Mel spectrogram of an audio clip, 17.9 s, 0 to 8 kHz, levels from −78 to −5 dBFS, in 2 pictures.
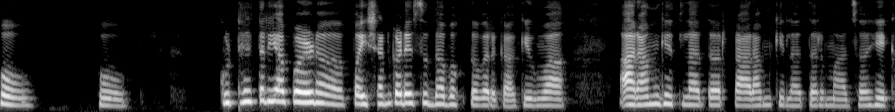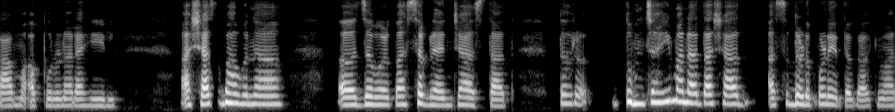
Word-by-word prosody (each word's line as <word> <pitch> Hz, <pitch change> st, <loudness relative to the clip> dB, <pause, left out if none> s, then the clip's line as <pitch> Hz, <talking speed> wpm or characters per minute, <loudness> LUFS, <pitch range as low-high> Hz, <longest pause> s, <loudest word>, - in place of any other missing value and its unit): हो, 230 Hz, -3 st, +5 dB, 0.9 s
हो. 190 Hz, -, -2 dB, 1.1 s
कुठेतरी 290 Hz, +4 st, +3 dB
आपण 275 Hz, -1 st, +7 dB
अ, 225 Hz, -5 st, +1 dB
पैशांकडे 235 Hz, +3 st, +3 dB
सुद्धा 240 Hz, -3 st, -1 dB
बघतो 195 Hz, -2 st, -5 dB
बरं 190 Hz, -2 st, -2 dB
का. 160 Hz, -1 st, -4 dB
किंवा 185 Hz, -1 st, -3 dB, 0.7 s
आराम 210 Hz, +2 st, +2 dB
घेतला 220 Hz, -3 st, -3 dB
तर, 195 Hz, -1 st, -2 dB
प्राराम 185 Hz, +1 st, -3 dB
केला 185 Hz, -3 st, -9 dB
तर, 180 Hz, 0 st, -5 dB
माझं 175 Hz, +1 st, -6 dB
हे 190 Hz, -, 0 dB
काम 180 Hz, +1 st, -3 dB
अपूर्ण 175 Hz, +1 st, -5 dB
राहील. 175 Hz, -1 st, -6 dB, 0.8 s
अशाच 220 Hz, +3 st, +4 dB
भावना 230 Hz, -3 st, +3 dB, 0.7 s
अ, 200 Hz, 0 st, +4 dB
जवळपास 215 Hz, 0 st, +3 dB
सगळ्यांच्या 200 Hz, -3 st, 0 dB
असतात. 185 Hz, -3 st, -2 dB, 0.6 s
तर 235 Hz, -1 st, -3 dB, 0.4 s
तुमच्याही 270 Hz, +3 st, +5 dB
मनात 260 Hz, -6 st, +3 dB
अशा 235 Hz, -1 st, +2 dB, 0.4 s
असं 190 Hz, +4 st, -2 dB
दडपण 225 Hz, 0 st, 0 dB
येतं 190 Hz, -5 st, -3 dB
का 165 Hz, -2 st, -5 dB
किंवा 180 Hz, -1 st, -8 dB
अ 180 Hz, -, -7 dB
210 Hz, 125 wpm, -19 LUFS, 185-235 Hz, 1.1 s, आपण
